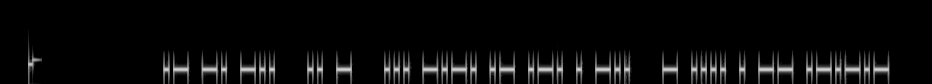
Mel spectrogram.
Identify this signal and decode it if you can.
Morse code, heard as a keyed tone, about 25 wpm, 700 Hz. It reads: AND IT SCARED THEM.
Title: Sentences from Top 700 Words 25wpm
